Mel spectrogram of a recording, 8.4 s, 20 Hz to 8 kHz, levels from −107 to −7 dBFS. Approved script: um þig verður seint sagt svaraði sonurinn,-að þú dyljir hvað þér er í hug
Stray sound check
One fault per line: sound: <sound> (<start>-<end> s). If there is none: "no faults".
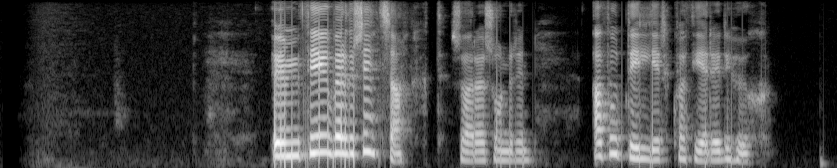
no faults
